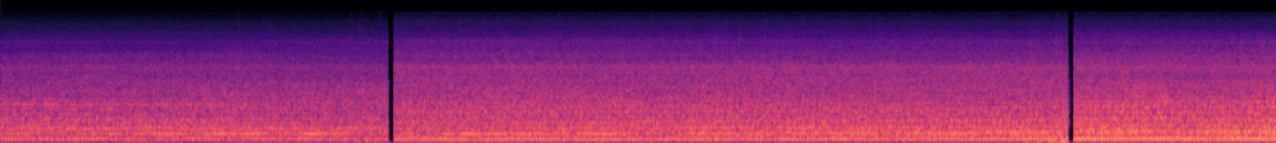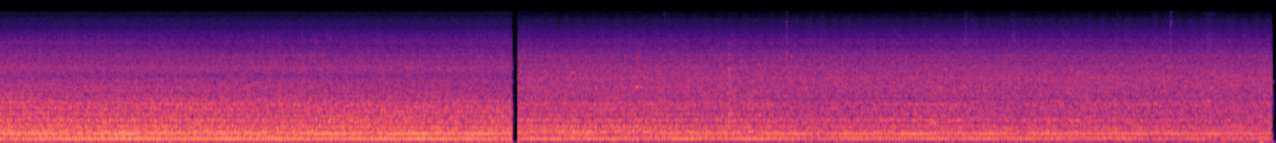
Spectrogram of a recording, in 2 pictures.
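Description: A large vehicle engine idling steadily with a low, even hum, briefly cutting out three times.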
